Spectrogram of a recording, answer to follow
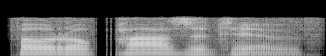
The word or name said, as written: photopositive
